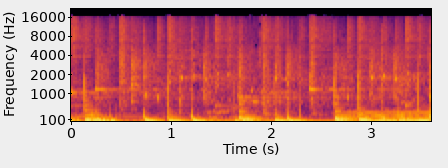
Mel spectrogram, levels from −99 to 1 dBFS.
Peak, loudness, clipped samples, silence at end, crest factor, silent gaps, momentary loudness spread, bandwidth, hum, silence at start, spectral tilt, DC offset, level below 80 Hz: -2 dBFS; -16 LUFS; under 0.1%; 0 s; 10 dB; none; 3 LU; 17 kHz; none; 0 s; -4.5 dB/octave; under 0.1%; -16 dBFS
